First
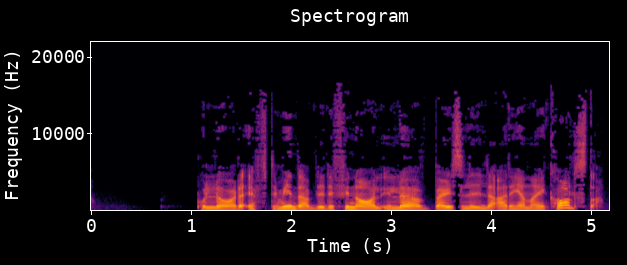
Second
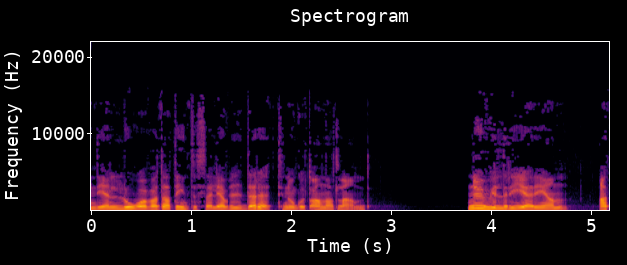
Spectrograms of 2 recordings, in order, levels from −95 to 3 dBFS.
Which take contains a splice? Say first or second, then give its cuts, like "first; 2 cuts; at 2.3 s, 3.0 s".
second; 1 cut; at 1.4 s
